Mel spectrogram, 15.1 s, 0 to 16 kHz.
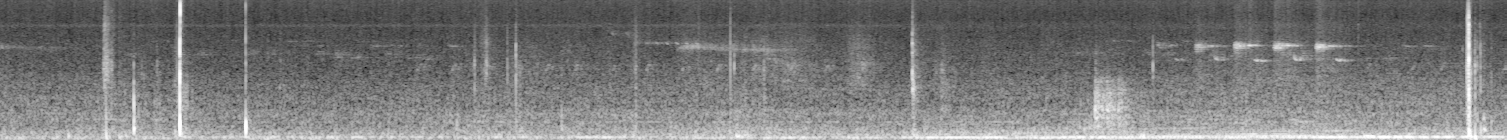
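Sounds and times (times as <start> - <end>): small sharp clicks: 14.6 - 15.0.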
